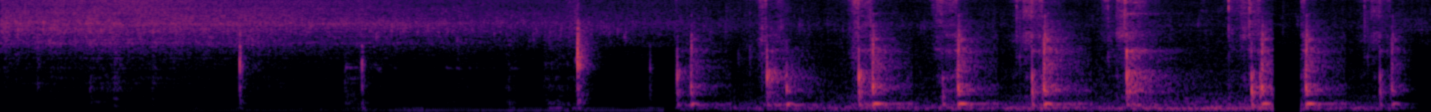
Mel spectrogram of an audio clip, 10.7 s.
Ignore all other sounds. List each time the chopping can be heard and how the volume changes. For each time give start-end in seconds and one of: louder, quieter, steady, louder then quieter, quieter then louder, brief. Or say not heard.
1.3-10.6 louder.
